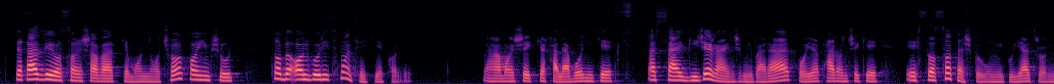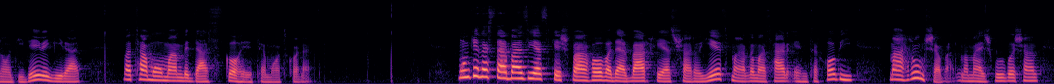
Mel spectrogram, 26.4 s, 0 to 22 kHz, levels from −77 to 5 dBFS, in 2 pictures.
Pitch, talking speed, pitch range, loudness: 155 Hz, 140 wpm, 130-205 Hz, -22 LUFS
